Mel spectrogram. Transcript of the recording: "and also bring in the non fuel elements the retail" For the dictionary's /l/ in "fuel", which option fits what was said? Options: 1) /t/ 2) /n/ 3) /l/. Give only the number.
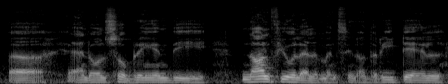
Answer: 3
